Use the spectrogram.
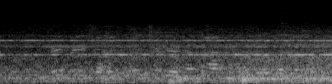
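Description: A Shoranur–Kannur MEMU special train rumbles loudly and steadily at a Kerala station platform, its carriages rolling close by while people talk in the background.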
